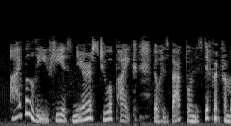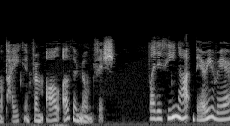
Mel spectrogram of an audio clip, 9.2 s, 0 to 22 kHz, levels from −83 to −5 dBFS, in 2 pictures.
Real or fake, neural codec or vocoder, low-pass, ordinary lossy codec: real; none; 7.2 kHz; MP3, 32 kbps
